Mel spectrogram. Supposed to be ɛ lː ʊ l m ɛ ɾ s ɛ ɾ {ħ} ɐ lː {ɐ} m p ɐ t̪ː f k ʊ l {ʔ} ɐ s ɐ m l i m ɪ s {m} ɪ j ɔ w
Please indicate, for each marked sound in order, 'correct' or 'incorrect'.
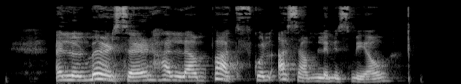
correct, correct, correct, correct

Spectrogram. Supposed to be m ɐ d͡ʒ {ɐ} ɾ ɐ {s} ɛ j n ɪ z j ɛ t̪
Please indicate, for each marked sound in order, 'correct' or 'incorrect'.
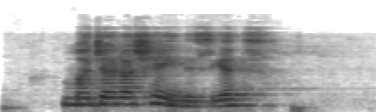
correct, incorrect: ʃ

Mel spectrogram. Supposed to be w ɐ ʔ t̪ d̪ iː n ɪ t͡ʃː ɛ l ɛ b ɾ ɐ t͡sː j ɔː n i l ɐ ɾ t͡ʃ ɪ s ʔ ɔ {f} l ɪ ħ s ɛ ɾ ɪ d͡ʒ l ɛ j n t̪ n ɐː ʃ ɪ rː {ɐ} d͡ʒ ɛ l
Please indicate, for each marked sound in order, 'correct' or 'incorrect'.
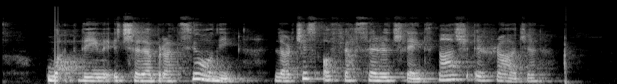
correct, incorrect: ɐː

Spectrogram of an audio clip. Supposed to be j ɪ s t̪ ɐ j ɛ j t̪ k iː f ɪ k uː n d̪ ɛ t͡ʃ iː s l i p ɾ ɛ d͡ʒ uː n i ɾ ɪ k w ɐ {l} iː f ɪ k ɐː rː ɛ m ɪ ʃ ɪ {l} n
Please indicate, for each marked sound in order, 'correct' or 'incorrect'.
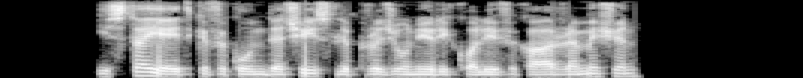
correct, incorrect: none

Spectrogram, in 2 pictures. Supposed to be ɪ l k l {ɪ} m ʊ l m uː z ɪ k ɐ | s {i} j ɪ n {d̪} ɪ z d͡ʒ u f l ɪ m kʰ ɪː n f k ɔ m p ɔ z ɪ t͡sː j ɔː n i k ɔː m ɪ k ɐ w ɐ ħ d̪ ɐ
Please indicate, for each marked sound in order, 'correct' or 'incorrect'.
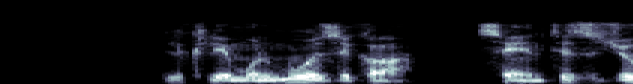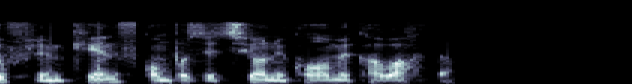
incorrect: ɪː, incorrect: ɛ, incorrect: t̪

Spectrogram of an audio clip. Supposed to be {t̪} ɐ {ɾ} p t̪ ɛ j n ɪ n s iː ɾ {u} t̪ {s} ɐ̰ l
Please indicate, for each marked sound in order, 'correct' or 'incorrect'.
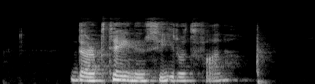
incorrect: d̪, correct, correct, incorrect: f

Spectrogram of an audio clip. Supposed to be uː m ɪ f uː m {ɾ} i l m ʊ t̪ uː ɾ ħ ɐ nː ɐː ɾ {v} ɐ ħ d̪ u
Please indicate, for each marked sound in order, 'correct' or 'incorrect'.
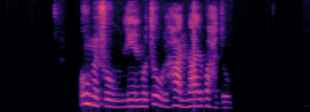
incorrect: l, incorrect: w

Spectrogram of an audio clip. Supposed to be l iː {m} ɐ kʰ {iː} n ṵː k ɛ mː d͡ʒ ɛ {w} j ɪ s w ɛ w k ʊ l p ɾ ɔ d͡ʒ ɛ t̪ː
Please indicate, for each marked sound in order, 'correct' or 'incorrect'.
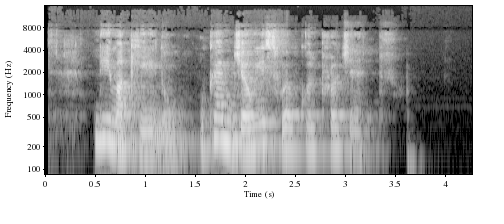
correct, incorrect: ɪː, correct

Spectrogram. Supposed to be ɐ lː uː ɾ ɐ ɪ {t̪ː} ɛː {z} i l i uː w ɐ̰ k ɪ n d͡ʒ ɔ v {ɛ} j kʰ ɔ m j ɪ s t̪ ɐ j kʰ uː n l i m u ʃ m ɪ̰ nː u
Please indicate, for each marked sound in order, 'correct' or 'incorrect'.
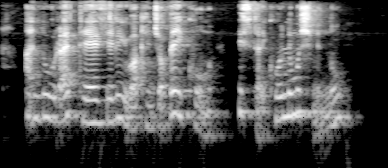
correct, correct, correct

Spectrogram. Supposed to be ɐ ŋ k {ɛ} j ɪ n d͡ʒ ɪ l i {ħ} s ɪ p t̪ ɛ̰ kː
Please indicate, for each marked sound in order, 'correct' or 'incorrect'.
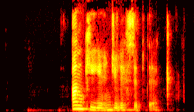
incorrect: i, correct

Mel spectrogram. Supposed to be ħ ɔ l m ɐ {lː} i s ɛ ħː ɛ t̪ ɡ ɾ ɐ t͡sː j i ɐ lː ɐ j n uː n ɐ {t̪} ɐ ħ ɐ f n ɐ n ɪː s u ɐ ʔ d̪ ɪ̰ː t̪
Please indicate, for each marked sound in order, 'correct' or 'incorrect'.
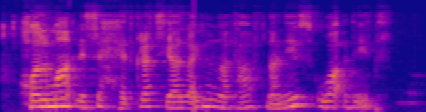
incorrect: l, correct

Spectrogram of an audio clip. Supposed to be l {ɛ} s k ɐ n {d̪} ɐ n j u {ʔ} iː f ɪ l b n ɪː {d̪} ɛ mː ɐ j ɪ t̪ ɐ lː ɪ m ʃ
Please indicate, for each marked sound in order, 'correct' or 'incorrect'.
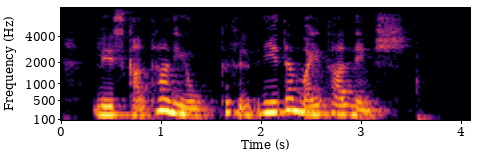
incorrect: i, incorrect: t̪, incorrect: k, correct

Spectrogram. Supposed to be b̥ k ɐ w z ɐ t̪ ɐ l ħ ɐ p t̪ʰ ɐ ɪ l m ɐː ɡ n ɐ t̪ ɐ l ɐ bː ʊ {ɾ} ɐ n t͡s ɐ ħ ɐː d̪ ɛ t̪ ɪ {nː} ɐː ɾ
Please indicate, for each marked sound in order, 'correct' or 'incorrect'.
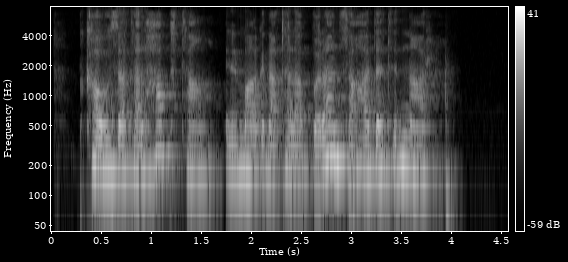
incorrect: l, correct

